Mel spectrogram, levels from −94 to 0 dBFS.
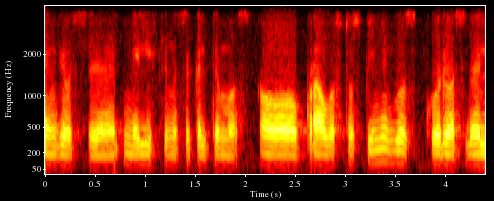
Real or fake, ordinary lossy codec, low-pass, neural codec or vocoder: real; Opus, 32 kbps; 3.6 kHz; none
